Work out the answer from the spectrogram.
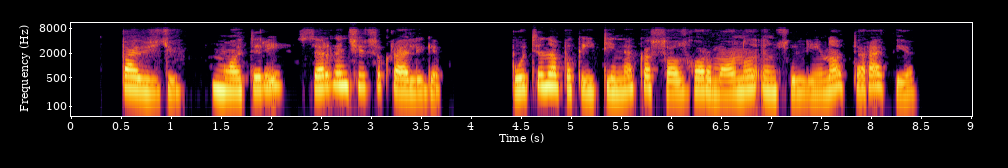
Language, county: Lithuanian, Vilnius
